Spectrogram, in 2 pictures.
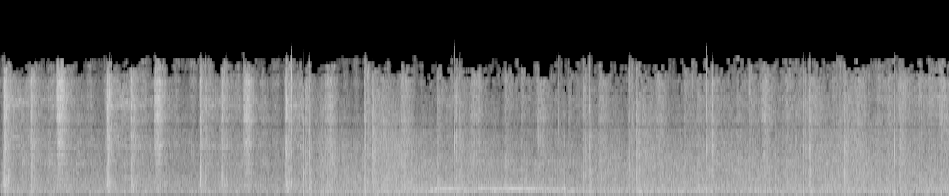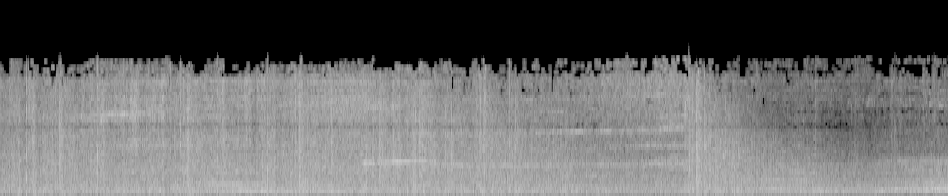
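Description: A large arena crowd cheering and whistling in a dense, steady roar, with scattered clapping over the first three seconds and a few separate held whistles standing out above it.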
